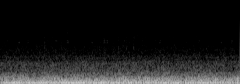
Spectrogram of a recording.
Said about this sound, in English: drives a maroon 1998 Ford pickup truck across a bridge at Cedar Creek Lake. The truck, nicknamed Maroonie, is rusted in a few places, and its tailgate has the words, "A Cleaner Kentucky." A kayak is lashed to the bed of the truck.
